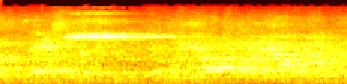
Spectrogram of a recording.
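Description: Sports-hall sound of a wrestling bout: voices calling out and dull thuds from the wrestlers on the mat. A short, high, steady tone sounds about half a second in and lasts under a second.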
